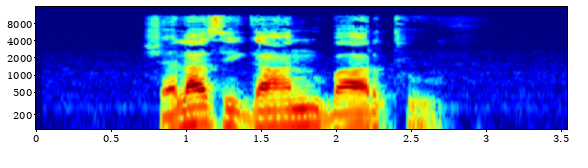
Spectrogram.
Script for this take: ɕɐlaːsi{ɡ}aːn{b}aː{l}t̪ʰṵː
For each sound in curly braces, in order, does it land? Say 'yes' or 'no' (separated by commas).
yes, yes, no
